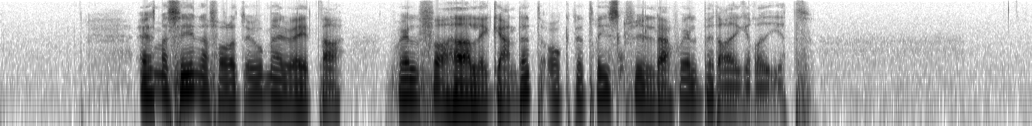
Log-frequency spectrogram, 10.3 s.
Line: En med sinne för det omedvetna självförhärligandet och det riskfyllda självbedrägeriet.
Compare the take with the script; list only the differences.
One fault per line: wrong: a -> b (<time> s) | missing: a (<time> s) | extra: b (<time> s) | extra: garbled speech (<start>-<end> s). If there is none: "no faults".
no faults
